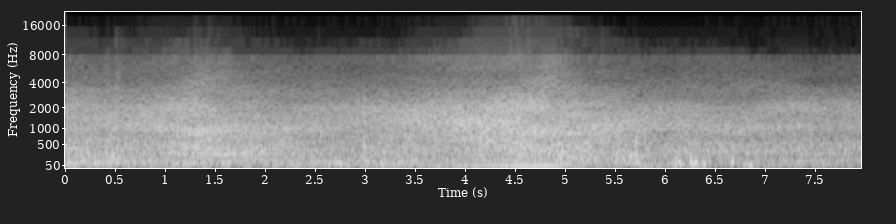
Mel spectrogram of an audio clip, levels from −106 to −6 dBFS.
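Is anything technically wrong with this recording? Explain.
Yes. Throughout, the sound turns grainy, rough and noisy, with tones smeared into hiss. This is likely Opus compression in its music mode at a low bitrate, around 16 kbps. Starved bands get filled with folded or noise content. Bandwidth still reaches 20.2 kHz.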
